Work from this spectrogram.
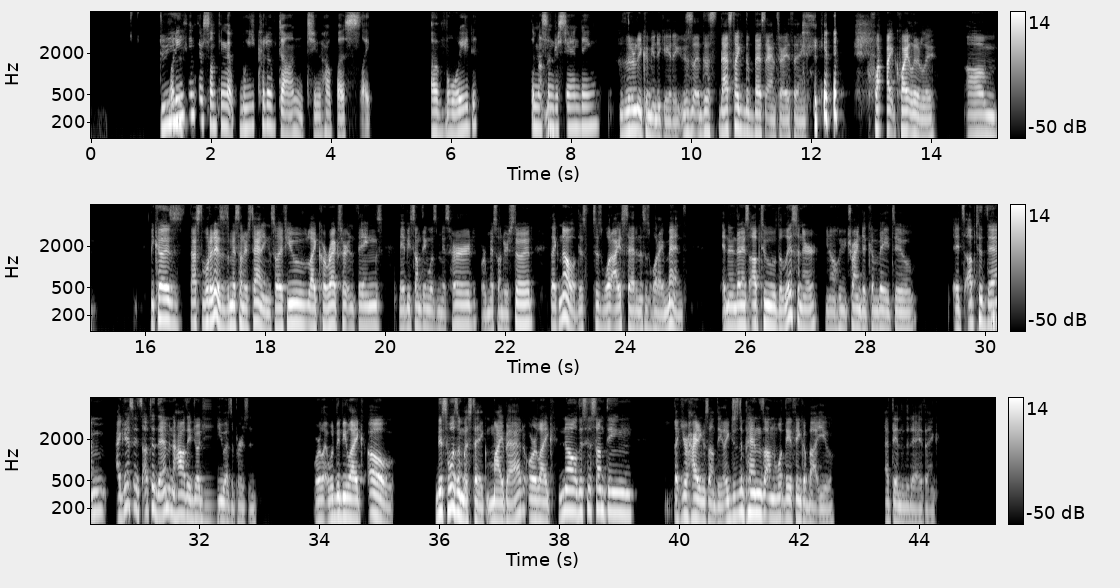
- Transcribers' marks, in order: tapping; laugh; other background noise
- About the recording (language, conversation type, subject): English, unstructured, What worries you most about losing a close friendship because of a misunderstanding?
- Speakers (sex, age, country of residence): male, 30-34, United States; male, 35-39, United States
